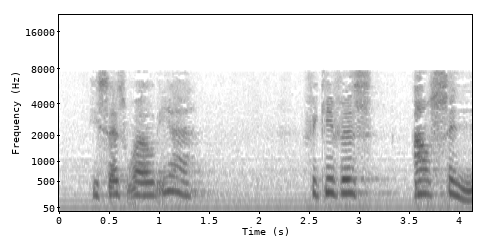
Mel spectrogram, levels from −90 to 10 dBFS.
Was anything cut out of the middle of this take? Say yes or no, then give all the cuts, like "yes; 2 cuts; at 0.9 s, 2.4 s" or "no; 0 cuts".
no; 0 cuts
